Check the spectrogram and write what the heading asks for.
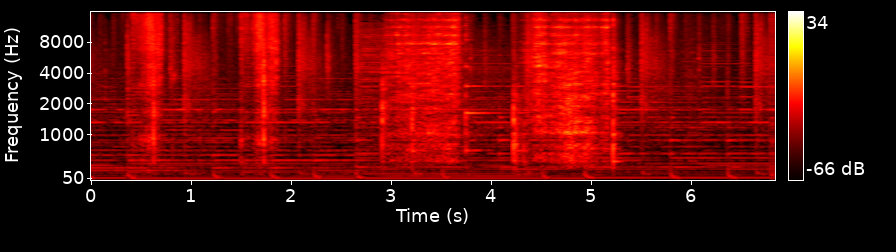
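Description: Kitchen knife cutting a raw carrot on a bamboo cutting board: a few sharp blade strikes on the board, and two drawn-out rasping cuts about three and four and a half seconds in as the blade saws through the carrot.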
